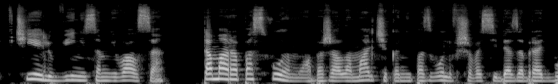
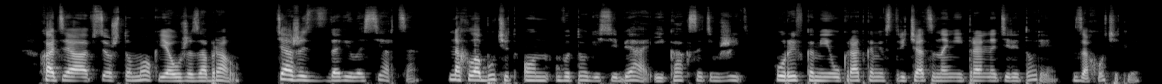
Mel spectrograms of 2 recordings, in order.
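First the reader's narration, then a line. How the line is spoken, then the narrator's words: Growled. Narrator (Russian): Павел прорычал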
